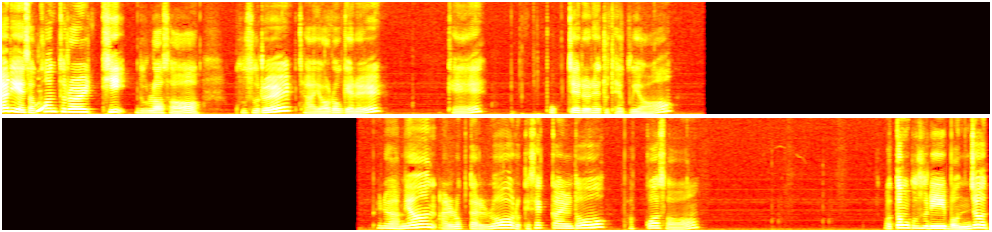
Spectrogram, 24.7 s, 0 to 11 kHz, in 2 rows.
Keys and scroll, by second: 1.1 super+d, 4.1 super+d, 6.5 super+d, 7.6 super+d.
